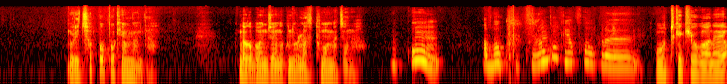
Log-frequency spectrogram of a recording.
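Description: A young man speaks softly and close.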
